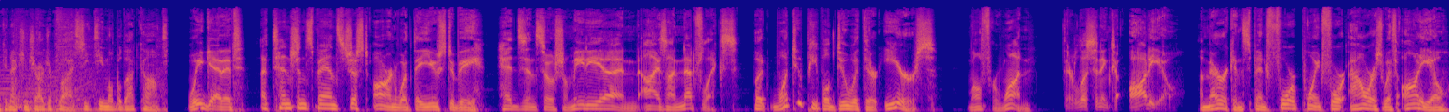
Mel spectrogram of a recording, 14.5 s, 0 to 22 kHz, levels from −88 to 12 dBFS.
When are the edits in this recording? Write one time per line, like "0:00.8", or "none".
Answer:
0:01.7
